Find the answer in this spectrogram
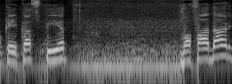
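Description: A man reciting verse in Shina, pausing for about a second in the middle. During the pause only a steady low hum and faint background noise can be heard.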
